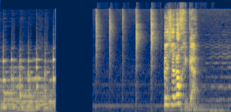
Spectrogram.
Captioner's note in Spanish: aplausos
